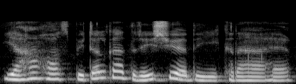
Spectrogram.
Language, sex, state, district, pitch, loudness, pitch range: Hindi, female, Jharkhand, Garhwa, 220 Hz, -16 LUFS, 185-260 Hz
